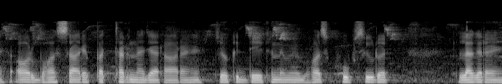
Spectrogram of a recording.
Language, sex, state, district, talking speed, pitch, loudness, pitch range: Hindi, male, Uttar Pradesh, Lalitpur, 190 wpm, 105 Hz, -20 LUFS, 105-110 Hz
